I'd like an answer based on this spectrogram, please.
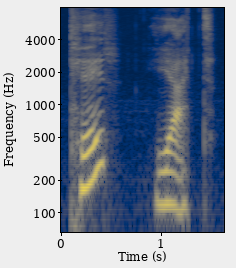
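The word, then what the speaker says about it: терять: ما وقتی که تلفظ میکنیم نمیگوییم که تریت، ما میگوییم تریت، یعنی هیجای دوم یت بلندتر تلفظ می شود و به خاطر اینکه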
